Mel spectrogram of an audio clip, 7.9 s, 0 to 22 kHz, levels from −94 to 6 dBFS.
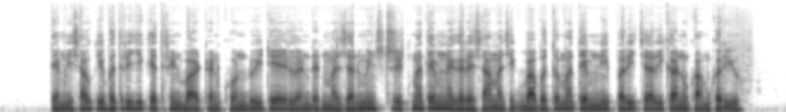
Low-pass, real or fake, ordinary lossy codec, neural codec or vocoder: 19.8 kHz; fake; none; vocoder, 44.1 kHz, 128 mel bands every 256 samples, BigVGAN v2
